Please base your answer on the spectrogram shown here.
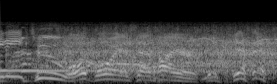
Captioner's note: audience applauding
